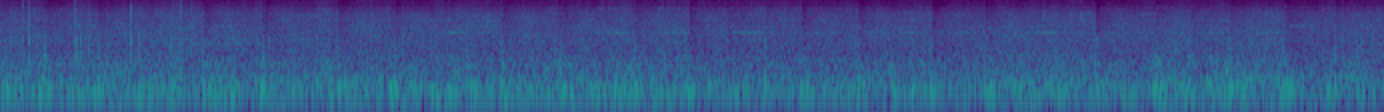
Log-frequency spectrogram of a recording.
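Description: A runner's shoes patter steadily on the road.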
